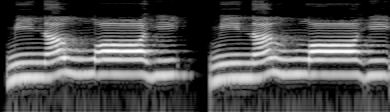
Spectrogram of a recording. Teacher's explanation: لفظ اللہ کا لام موٹا ہوگا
